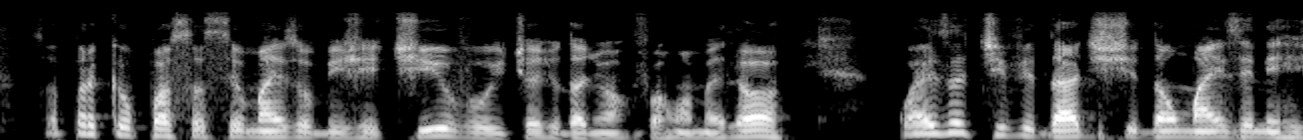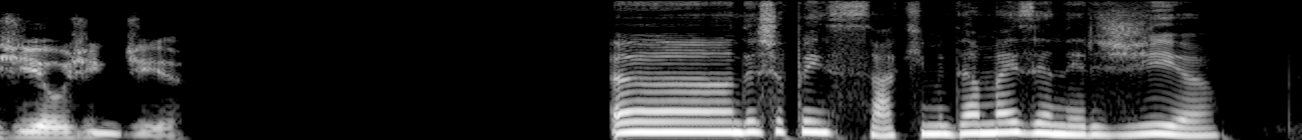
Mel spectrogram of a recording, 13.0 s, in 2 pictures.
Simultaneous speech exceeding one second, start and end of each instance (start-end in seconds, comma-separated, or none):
none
